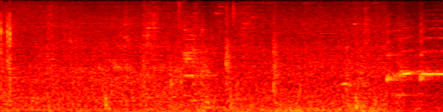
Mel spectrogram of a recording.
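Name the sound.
moving passenger train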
